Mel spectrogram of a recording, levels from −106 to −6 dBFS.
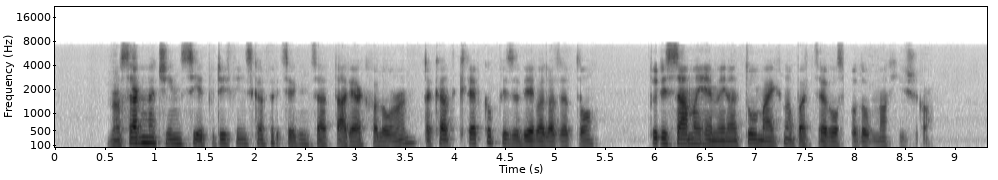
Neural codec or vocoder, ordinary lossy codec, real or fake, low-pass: codec, 16 kHz, 0.8 kbps, ZipCodec; MP3, 96 kbps; fake; 7.2 kHz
